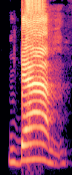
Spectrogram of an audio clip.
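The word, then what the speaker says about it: damn: हम लोगों ने बोला कॉलम कॉलम यानी कि खंभा डैम डैम डैम बोलते हैं डैम नहीं ना एन का उच्चारण नहीं होता है डैम यानी कि धितकारना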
